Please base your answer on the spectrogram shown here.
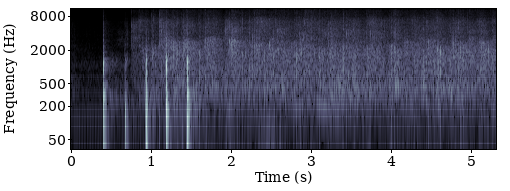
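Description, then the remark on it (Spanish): A handful of separate, sharp claps quickly swell into steady audience applause, a dense, fairly loud patter of many hands that keeps going without any talking. “Un aplauso para ti”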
